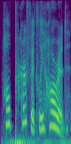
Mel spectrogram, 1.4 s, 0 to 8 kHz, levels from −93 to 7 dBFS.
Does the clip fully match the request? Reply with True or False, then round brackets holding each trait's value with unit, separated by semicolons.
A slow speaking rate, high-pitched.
True (125 wpm; 240 Hz)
